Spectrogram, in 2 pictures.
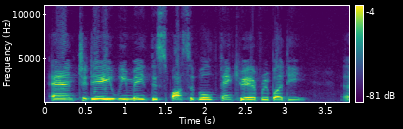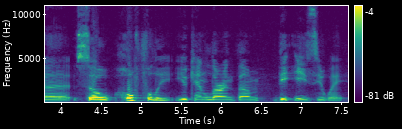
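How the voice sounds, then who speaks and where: A woman in her thirties whose first language is Arabic, giving a slow, deliberate talk to a college audience and laughing often. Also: on the low side, fairly even intonation, a little mellow, clear, resonant tone. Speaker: student speaker. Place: college hall.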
